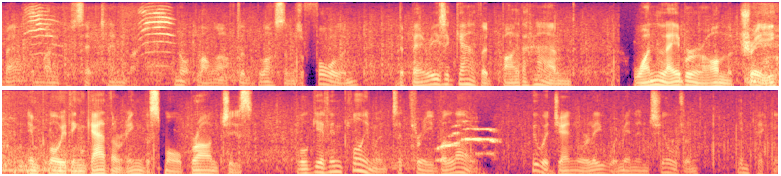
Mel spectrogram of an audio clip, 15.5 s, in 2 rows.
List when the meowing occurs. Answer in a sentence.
The meowing can be heard from 0.2 to 1.8 s, from 7.4 to 8.7 s and from 12.1 to 12.8 s.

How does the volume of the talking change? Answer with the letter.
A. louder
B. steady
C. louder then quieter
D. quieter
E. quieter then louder
C.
